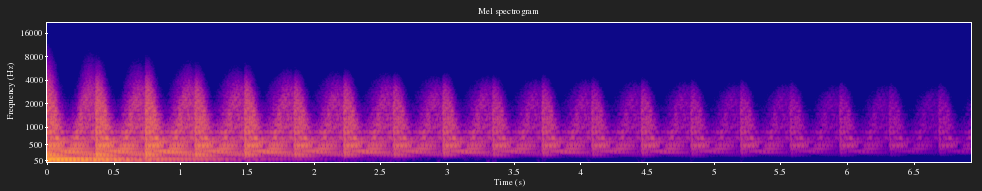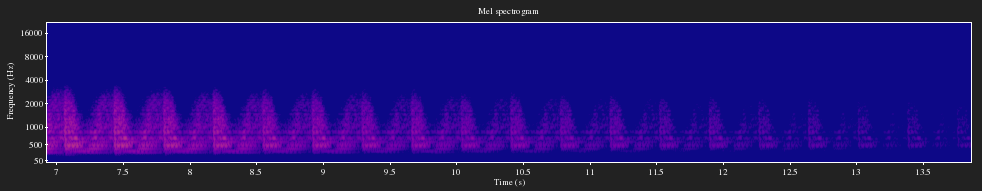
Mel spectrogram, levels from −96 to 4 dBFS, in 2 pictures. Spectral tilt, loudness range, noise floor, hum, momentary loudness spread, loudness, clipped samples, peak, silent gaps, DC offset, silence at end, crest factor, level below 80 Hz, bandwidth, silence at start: -6.5 dB/octave; 25 LU; -84 dBFS; none; 25 LU; -31 LUFS; under 0.1%; -8 dBFS; none; under 0.1%; 7.05 s; 26 dB; -42 dBFS; 5.4 kHz; 0 s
